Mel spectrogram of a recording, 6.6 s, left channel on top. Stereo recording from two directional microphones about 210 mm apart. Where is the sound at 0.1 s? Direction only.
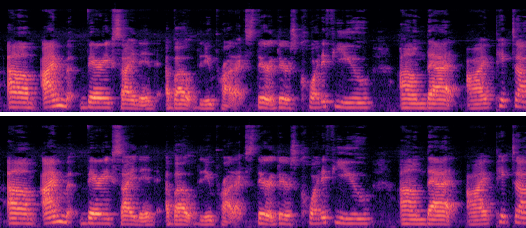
15° left (ahead or behind).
